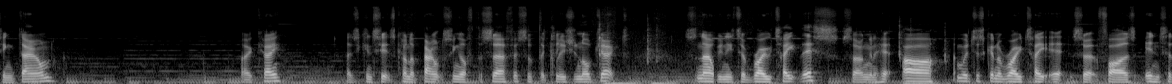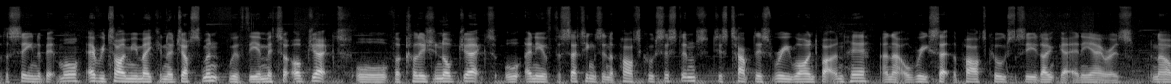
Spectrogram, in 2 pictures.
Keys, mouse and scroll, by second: 0.1 click, 0.6 click, 2.8-3.3 middle drag, 3.9 middle click, 5.9 space, 6.4 KP_1, 7.1 click, 8.9 r, 10.5 ctrl+click, 15.3-15.6 middle drag, 19.0 click, 20.4 click, 20.4 middle click.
